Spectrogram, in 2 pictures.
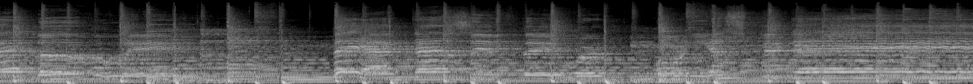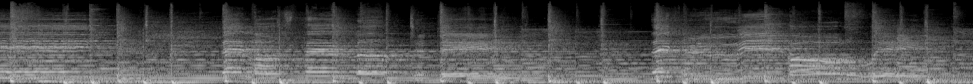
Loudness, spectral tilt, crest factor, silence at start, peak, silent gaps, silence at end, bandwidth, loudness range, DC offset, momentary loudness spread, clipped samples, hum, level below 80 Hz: -20 LUFS; -5 dB/octave; 16 dB; 0 s; -4 dBFS; none; 0 s; over 20 kHz; 2 LU; under 0.1%; 5 LU; under 0.1%; none; -30 dBFS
